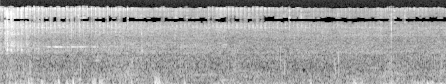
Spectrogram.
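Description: Outdoor street ambience with an uneven low rumble and no clear single event.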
